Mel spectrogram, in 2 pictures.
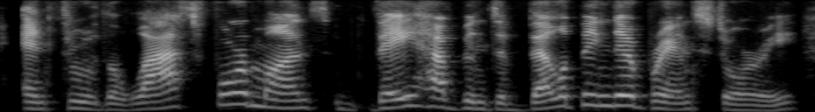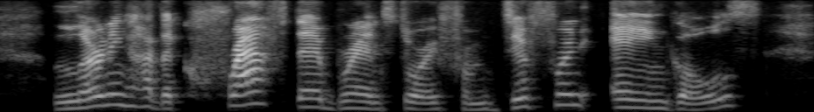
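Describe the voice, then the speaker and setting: A loud, animated woman's voice at medium pitch, bright and sharp in tone, with lively intonation. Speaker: event host and company founder. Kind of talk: live event introduction. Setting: live virtual event stream.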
